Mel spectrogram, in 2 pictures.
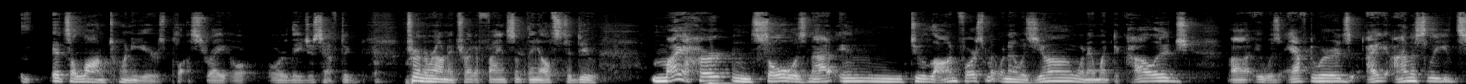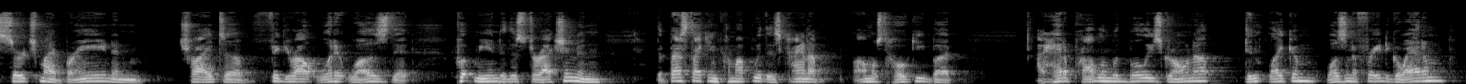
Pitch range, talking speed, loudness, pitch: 110-145 Hz, 195 wpm, -19 LUFS, 130 Hz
